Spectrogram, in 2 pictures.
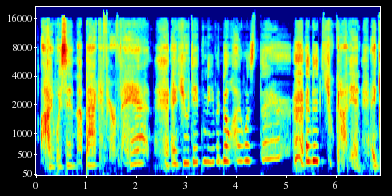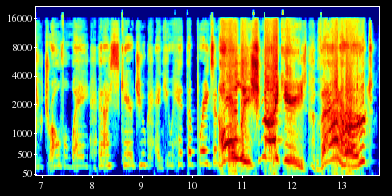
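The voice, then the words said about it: Excited voice with screaming bursts. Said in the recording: “it always sounds like he is so excited to have a really big secret... his speech gets interrupted by these bursts of him doing a Chris Farley screaming impression”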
